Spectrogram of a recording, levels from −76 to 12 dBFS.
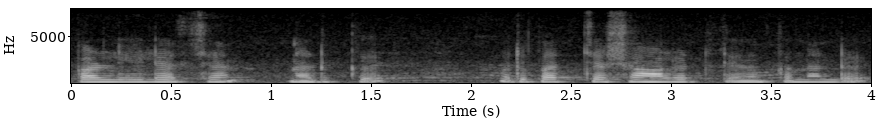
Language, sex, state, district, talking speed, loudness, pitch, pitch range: Malayalam, female, Kerala, Kasaragod, 105 wpm, -19 LUFS, 210 Hz, 205-220 Hz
